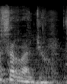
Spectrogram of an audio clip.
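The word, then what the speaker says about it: serrallo: Cerralo. – En el Cerrallo. – Entre Cerrallo y Cerralo, ¿ah? – Cerrallo. – Se pronuncia Cerrallo.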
